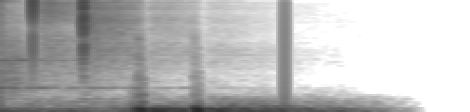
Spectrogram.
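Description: Electronic logo sting: the tail of a synth swell dies away, then two deep thuds land about a third of a second apart, like a heartbeat, and the sound fades out.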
